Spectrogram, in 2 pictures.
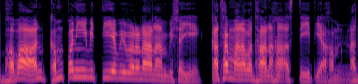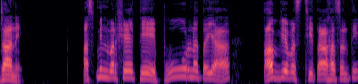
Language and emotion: Sanskrit, angry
